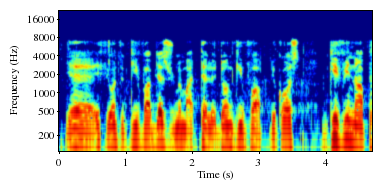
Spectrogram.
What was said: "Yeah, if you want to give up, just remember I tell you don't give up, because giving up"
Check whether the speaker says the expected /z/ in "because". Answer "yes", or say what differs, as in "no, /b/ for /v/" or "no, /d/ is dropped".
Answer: no, /s/ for /z/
